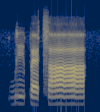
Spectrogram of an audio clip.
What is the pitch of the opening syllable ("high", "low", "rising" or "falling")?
low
